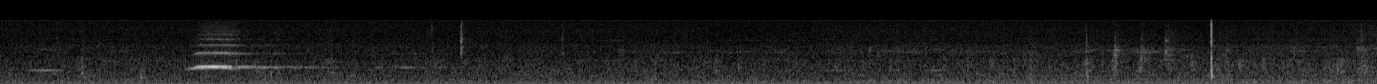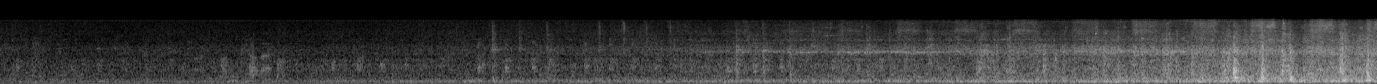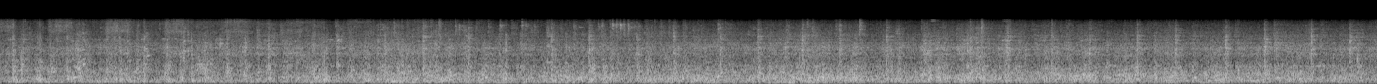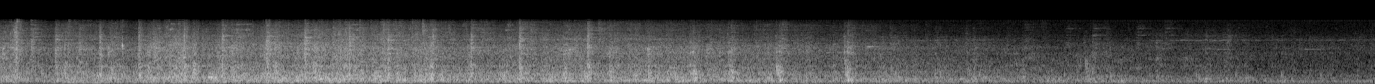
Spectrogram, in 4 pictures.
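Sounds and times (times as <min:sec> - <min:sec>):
train wheels clattering over rail joints: 0:16.5 - 0:53.8.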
